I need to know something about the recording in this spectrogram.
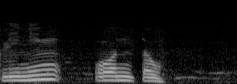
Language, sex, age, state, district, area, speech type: Manipuri, female, 60+, Manipur, Churachandpur, urban, read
